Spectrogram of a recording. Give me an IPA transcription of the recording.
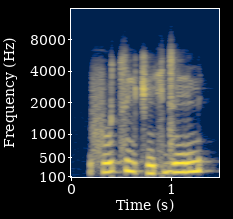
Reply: f u t͡s i t͡ʃ ĩ x d͡z ĩ n

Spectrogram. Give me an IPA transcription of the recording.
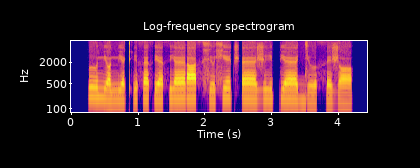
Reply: ɯː˧ mʲ ʌː˨ mʲ ɛ˧ kʼ i˧ θ ɛ˧ θ ɾʲ ɛː˧ θ j ɛː˦ ɾ aː˦ θ xʲ ɯ˨ xʲ e˦ t͡ʃʼ ɛː˧ ʒ iː˧ pʲ ɛː˧ dʲ ɯː˨ θ e˧ ʒ ʌ˨

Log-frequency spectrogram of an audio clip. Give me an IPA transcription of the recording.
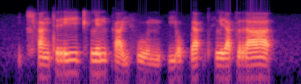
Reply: t͡ɕʰ a˧ ŋ t r iː˥˩ kʰ l i˥˩ n k a˩˦ j f u˨˩ n | j o˨˩ k̚ l a˦˥ k̚ pʰ l i˦˥ a̯ k r aː˥˩ t̚

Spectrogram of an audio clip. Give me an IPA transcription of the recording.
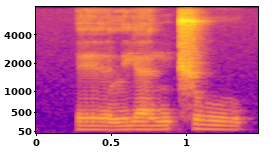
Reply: e˨˩ ɪ̯ l j ɛ˨˦ n ʈ͡ʂ u˥˨

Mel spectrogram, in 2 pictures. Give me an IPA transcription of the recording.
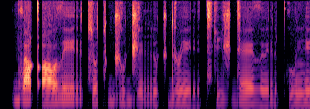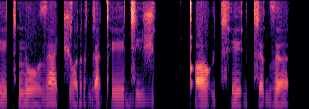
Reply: ɡ w a˥ qʼ ɔː˩˥ ð eː˥ r t͡s o˩˥ t͡s d͡ʒ u˥˩ d͡ʒ ɘ˩ r u˧ t͡ʃ d ɹ e˥˩ r t͡sʼ i˥˩ ʒ d ɛː˧ ð ɘ˩˥ r pʼ u˧ n eː˥˩ t͡s n oː˥˩ ð a˥˩ t͡ʃ ɔ˩˥ r ɡ a˩ tʼ eː˧ d͡z i˧ ʒ | qʼ ɔː˩ ɡ t͡sʰ eː˧ ɡ t͡s ɐ˩˥ ɡ ð ɐ˥˩

